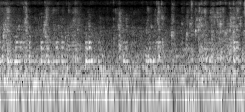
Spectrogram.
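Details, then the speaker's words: Smart car project with newly fitted water temp gauge, after previously overheating and spraying coolant at the track: quiet bubbling and gurgling of liquid in the coolant lines; owners suspect it is sucking in air somewhere. "does that mean it's sucking in air somewhere probably huh"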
